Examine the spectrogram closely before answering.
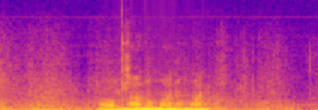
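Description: A video game plays a short low humming tone.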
